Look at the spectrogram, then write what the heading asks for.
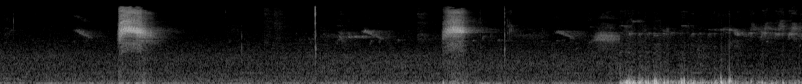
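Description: Small songbird giving two short, harsh calls, about a second in and again about four and a half seconds in, with fainter chirps between them. Low rumbling on the microphone starts about six seconds in.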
